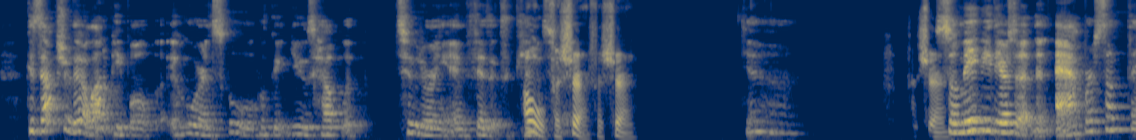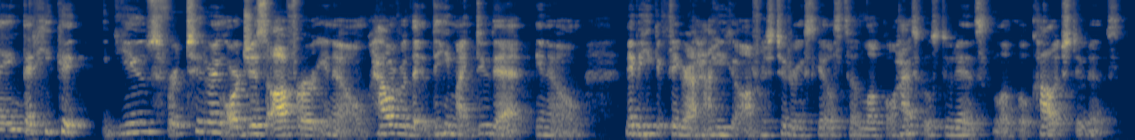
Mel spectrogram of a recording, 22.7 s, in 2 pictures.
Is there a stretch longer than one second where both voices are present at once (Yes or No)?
No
